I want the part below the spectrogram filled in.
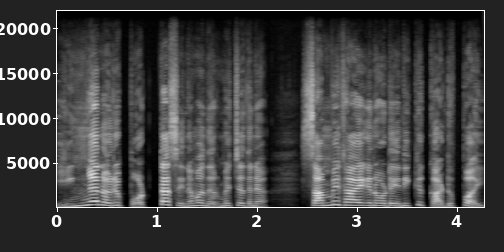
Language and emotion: Malayalam, angry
